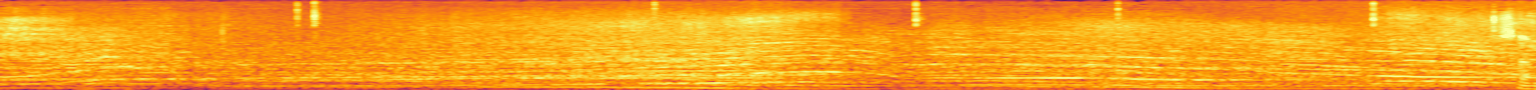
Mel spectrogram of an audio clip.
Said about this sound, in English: I noticed the engine sounds is seeming a little bit high this evening.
